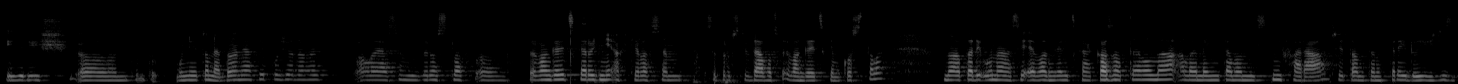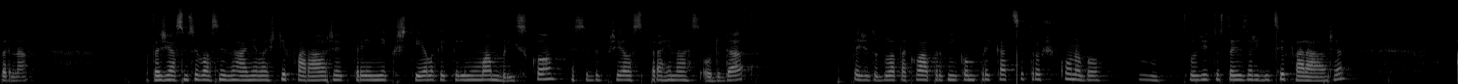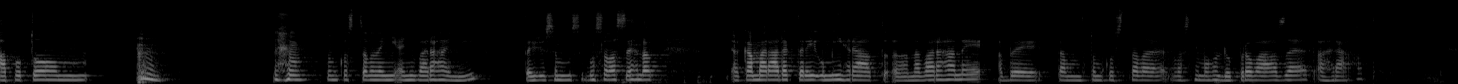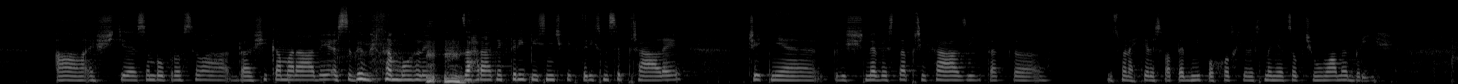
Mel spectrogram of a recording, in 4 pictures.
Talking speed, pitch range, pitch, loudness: 155 wpm, 195-215 Hz, 205 Hz, -44 LUFS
